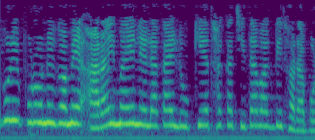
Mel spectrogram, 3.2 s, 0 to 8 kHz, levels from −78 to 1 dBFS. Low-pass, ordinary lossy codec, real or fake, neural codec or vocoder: 7.2 kHz; none; real; none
